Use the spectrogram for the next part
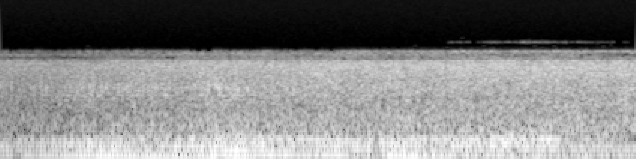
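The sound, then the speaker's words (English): A car engine drones steadily with a low, humming rumble as the car comes up a hill, holding a fairly even level for a few seconds with a slight rise and fall in pitch as it labors along. “There's a car coming up the hill.”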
